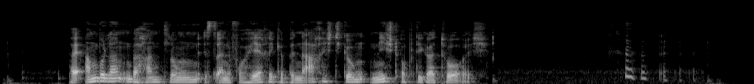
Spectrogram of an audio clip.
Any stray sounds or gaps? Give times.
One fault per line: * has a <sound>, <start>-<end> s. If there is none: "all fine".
* has a laugh, 6.1-7.0 s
